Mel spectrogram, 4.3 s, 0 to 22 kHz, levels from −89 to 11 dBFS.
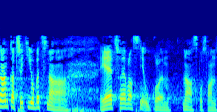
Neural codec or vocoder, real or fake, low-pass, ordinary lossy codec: none; real; 7.2 kHz; MP3, 24 kbps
